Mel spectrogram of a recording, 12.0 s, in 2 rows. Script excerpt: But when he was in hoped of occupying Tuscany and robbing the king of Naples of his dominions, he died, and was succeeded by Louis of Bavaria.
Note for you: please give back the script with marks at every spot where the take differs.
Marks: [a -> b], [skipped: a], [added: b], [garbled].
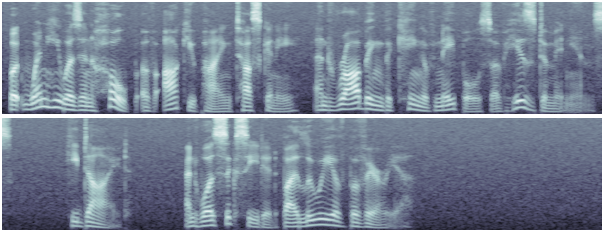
But when he was in [hoped -> hope] of occupying Tuscany and robbing the king of Naples of his dominions, he died, and was succeeded by Louis of Bavaria.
